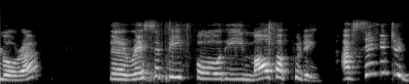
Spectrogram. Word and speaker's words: Malva: It's spelled M-A-L-V-A, but we say a soft V. It's Malva. We don't say Malva. We say Malva.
